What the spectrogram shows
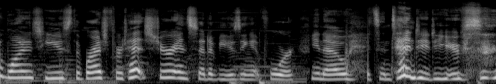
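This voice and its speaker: Against noticeable background noise, a woman speaks in a high voice with lively intonation. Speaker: digital artist. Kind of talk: scripted YouTube voiceover commentary.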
